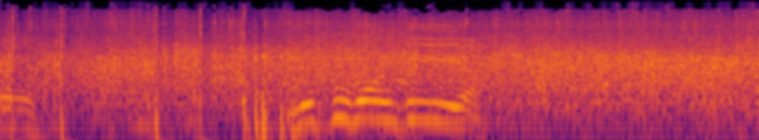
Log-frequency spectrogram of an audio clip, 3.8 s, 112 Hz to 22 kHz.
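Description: Studio audience applause for a winning couple on a 1970 French television game show, loud clapping running throughout while someone speaks over it early on.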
